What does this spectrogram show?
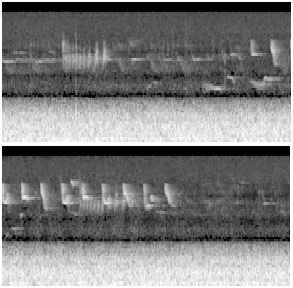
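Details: Great spotted woodpeckers (Dendrocopos major) in a territorial fight in an orchard garden give sharp, high 'kik' notes in quick series, about three per second, over a steady low rumble of wind or distant traffic.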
